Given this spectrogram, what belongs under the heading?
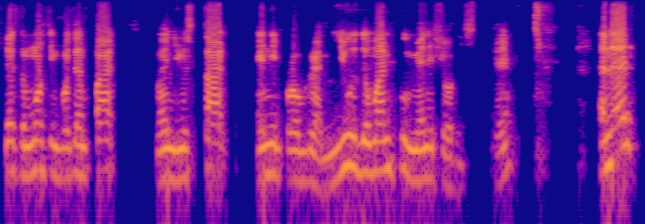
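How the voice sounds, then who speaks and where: A man speaks on a car speakerphone while driving, his voice fairly high and sharp-edged. The call audio is muffled and lo-fi but dry, with no room echo. He pitches persuasively, hammering his points home with a steady stream of "okay.". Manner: persuasive, keeps repeating "okay" and key points. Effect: speakerphone call from a moving car. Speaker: investment group leader. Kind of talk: sales pitch on a video call. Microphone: phone or car speakerphone on a video call.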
